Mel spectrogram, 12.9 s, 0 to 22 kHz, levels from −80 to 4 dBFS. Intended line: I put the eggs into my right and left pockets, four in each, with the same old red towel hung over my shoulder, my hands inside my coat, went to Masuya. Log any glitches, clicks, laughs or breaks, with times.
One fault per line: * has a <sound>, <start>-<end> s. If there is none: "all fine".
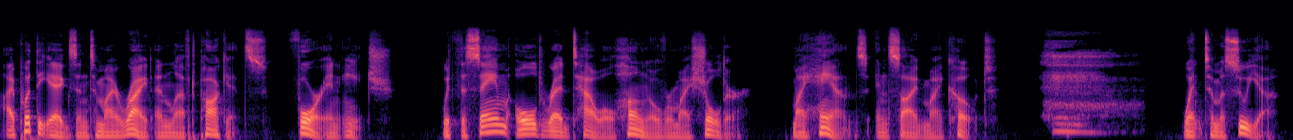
* has a sigh, 10.4-11.5 s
